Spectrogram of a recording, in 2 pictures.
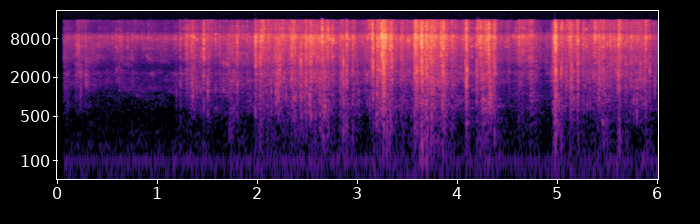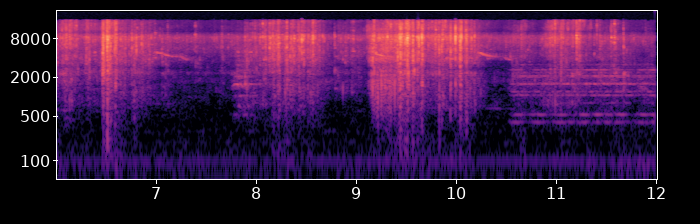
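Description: Caged bramblings fluttering and scrabbling against a wire cage, heard as irregular rustling and crinkling in two spells, with a few faint short high chirps. About ten and a half seconds in, a held musical chord of several steady tones comes in.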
